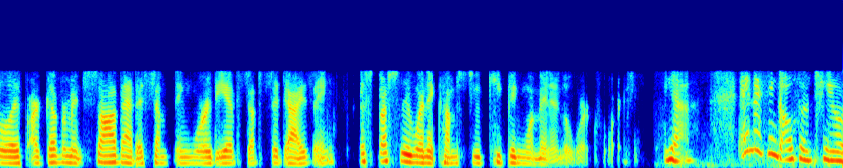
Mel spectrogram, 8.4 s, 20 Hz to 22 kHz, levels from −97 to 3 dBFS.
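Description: From start to finish the speech carries G.729 codec damage, plainly audible. Each 10 ms frame is rebuilt from a vocal-tract filter, pitch predictor and a few pulses, which fits an 8 kbit/s stream. The result sounds rough and slightly synthetic, with nothing above 3.8 kHz.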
